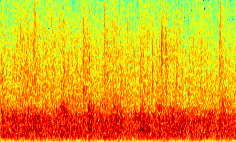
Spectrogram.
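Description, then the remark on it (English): An audience gives the Lord a hand clap of praise before leaving, many overlapping claps blending into a continuous crackling wash that holds at an even level without voices. “Let's give the Lord a hand clap of praise before we leave.”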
